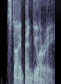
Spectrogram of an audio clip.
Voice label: "stipendiary", British

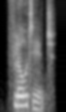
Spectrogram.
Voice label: "floatage", Indian

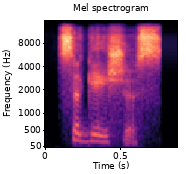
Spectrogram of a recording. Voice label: "sagacious", Indian

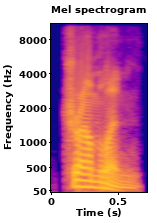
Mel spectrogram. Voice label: "drumlin", American

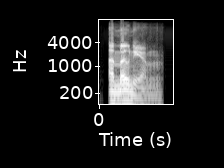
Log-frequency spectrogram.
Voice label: "ammonium", British

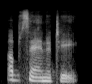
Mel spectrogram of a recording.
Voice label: "obscenity", Indian

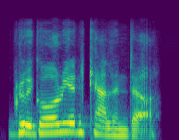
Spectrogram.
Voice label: "Gregorian calendar", Indian

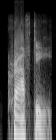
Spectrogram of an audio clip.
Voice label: "crafty", American

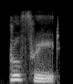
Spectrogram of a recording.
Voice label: "proofread", Indian; Dictionary

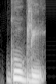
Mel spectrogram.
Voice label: "googly", Indian

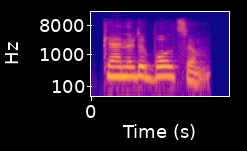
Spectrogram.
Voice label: "Canada balsam", Indian

